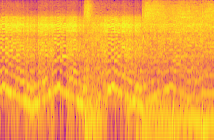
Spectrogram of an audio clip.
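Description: Distorted electric guitar solo from a V-shaped guitar in heavy metal, played as fast runs that sweep repeatedly up and down in pitch. The rest of the band mostly drops back under it and starts coming back in near the end.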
